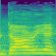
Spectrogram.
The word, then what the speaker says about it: Daria: remembers these names for Daria he broke her name down into two parts Dari rhymes with sari and uh which is part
